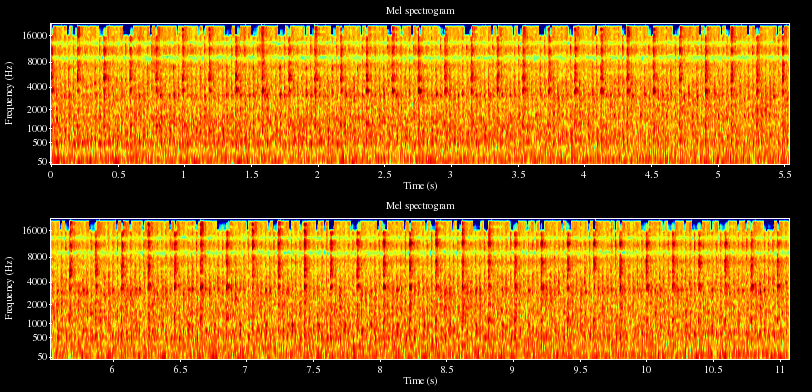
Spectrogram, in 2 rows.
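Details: Volvo FH600 16-litre D16 diesel after repair of rust in cylinder six from moisture and a bent valve, first start after refilling antifreeze and oil; even idle with smooth steady clatter, no misses or heavy knocks, sounds healthy.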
